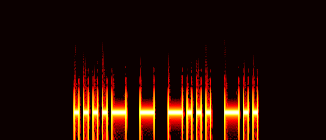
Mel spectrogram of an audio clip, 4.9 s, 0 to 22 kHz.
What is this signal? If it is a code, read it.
Morse code, heard as a keyed tone, about 17 wpm, 700 Hz. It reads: 4TBD
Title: All Cut Numbers - 4-Digit 17wpm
